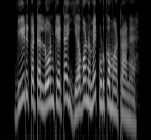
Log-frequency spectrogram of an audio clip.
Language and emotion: Tamil, angry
